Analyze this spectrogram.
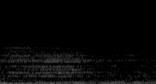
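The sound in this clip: A faint train horn sounds as one steady, sustained chord-like blast that lasts the whole moment over a low rumble, with no talk.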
